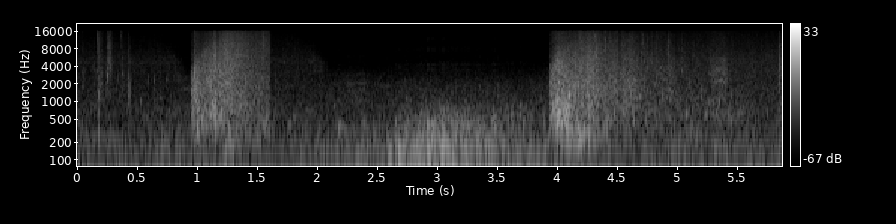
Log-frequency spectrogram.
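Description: Water splashes as hands scoop it up.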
